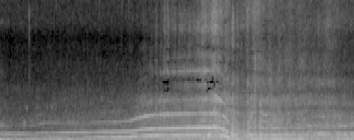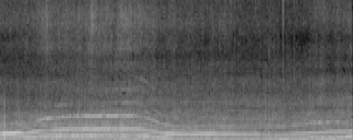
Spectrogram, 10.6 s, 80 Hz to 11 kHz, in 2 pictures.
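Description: Deltaforce 35 electric RC speedboat's brushless motor whining as it runs on the water, its pitch rising and falling with the throttle: it climbs, drops sharply about three and a half seconds in, climbs again, falls back around eight seconds, and starts rising once more near the end.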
